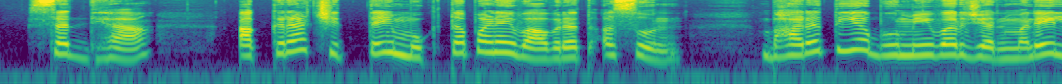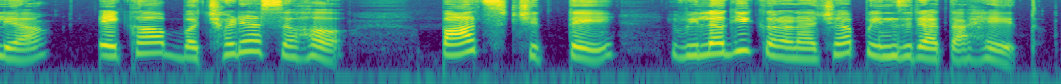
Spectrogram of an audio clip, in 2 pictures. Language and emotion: Marathi, neutral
